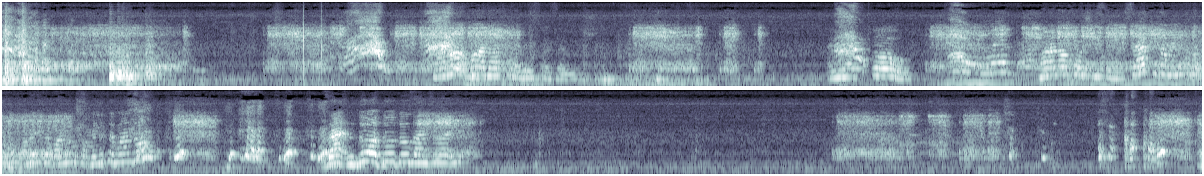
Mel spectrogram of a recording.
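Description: A woman talks softly and affectionately to a baby nearby.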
